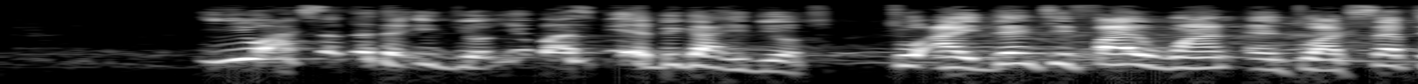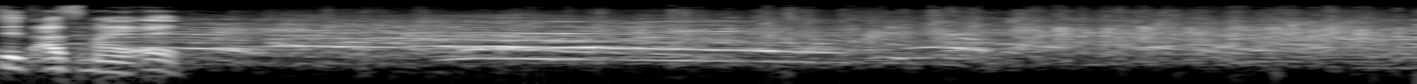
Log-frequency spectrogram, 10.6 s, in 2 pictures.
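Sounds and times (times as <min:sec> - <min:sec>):
speech: 0:00.8 - 0:06.2
audience clapping: 0:06.2 - 0:10.6.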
